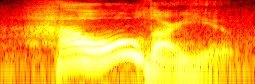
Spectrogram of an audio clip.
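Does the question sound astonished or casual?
astonished. The question is asked with an astonished, amazed tone. The asker is amazed at how old the person is. "Or is he saying, Jacob, my gosh"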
